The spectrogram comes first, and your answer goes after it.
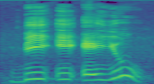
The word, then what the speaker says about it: Beau: In this lecture, my dear students, we are looking at one essay, Beau, Tibbs. Yeah, B-E-A-U is pronounced Beau, Beau Tibbs, by Oliver Goldsmith.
